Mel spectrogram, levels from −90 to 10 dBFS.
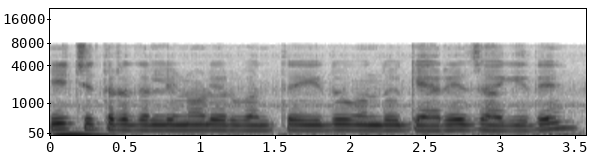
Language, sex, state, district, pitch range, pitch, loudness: Kannada, male, Karnataka, Koppal, 120-130 Hz, 125 Hz, -15 LUFS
